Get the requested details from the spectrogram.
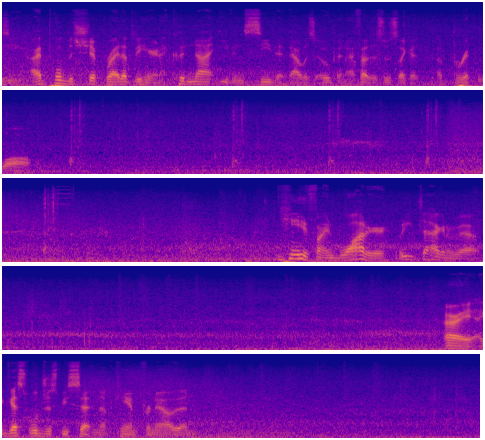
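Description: Waves wash against a rocky shore.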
